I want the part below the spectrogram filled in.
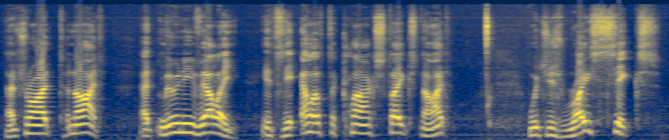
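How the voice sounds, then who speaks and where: An Australian man reads local news and weather in a fairly high voice. His delivery is scripted, with casual asides dropped in along the way. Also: a little slow. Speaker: news presenter reading the weather.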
